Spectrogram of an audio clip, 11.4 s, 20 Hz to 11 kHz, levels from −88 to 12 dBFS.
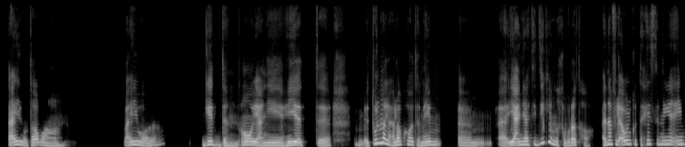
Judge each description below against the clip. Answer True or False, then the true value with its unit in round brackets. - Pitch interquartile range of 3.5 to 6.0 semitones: True (4.2 semitones)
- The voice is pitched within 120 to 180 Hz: False (225 Hz)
